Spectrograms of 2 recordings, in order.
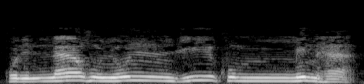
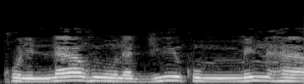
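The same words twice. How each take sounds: First: ينجيكم as "yunjikum", nasal hum on the vowelless nun; light jim. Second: Said in the usual way. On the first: Shown as a demonstration. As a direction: hold the nun of ينجيكم, then a single jim. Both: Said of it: "بإسكان النون وتخفيف الجيم".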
